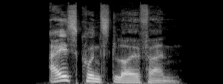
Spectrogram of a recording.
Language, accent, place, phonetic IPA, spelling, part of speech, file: German, Germany, Berlin, [ˈaɪ̯skʊnstˌlɔɪ̯fɐn], Eiskunstläufern, noun, De-Eiskunstläufern.ogg
- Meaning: dative plural of Eiskunstläufer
